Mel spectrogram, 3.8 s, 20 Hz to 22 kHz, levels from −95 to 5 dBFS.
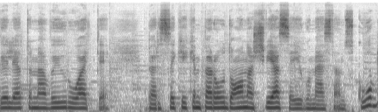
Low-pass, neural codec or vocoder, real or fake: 19.8 kHz; none; real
